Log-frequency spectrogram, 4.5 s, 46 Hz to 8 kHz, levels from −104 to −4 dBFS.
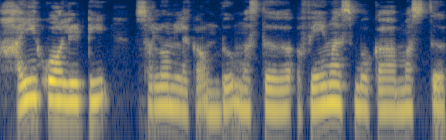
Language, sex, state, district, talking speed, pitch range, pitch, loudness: Tulu, male, Karnataka, Dakshina Kannada, 120 wpm, 150-185 Hz, 160 Hz, -24 LUFS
